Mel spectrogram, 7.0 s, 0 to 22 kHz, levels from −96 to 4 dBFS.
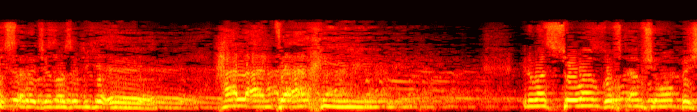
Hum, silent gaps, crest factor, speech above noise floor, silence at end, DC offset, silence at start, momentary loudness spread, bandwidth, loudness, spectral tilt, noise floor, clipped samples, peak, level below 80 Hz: none; none; 12 dB; 21 dB; 0 s; under 0.1%; 0 s; 17 LU; 10.5 kHz; -22 LUFS; -5.5 dB/octave; -42 dBFS; under 0.1%; -10 dBFS; -62 dBFS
